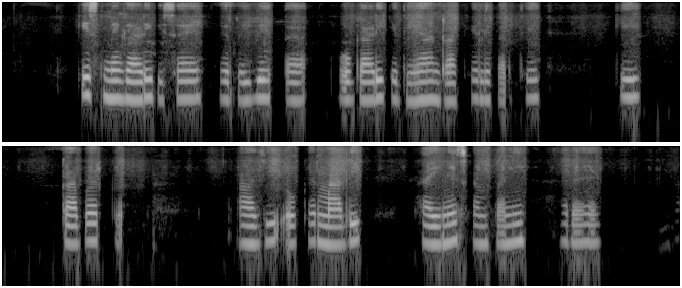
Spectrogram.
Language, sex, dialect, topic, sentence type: Chhattisgarhi, female, Northern/Bhandar, banking, statement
